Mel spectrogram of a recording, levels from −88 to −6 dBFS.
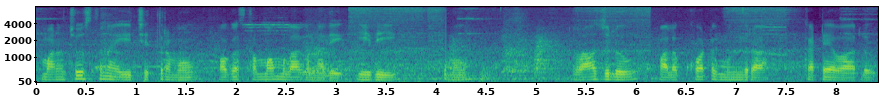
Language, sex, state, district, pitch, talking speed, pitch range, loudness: Telugu, male, Telangana, Karimnagar, 105 Hz, 95 wpm, 100-115 Hz, -23 LUFS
